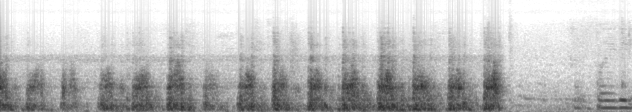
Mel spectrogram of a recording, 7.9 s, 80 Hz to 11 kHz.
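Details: Regular rhythmic whooshing pulses at about 137 a minute over background music: a fetal heartbeat on ultrasound.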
